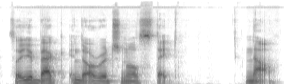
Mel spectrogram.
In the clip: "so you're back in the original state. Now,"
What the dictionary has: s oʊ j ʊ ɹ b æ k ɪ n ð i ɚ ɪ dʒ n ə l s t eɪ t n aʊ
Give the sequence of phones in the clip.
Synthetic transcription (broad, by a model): s oʊ j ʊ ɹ b æ k ɪ n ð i ɚ ɪ dʒ n ə l s t eɪ t n aʊ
